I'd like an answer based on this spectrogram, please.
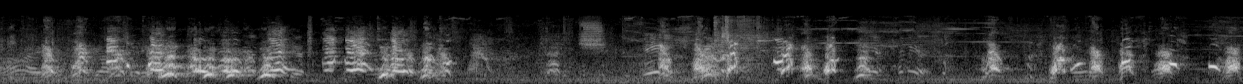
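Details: Dogs at a morning dog park, eager for cookies from a familiar visitor approaching, give quick overlapping barks and high yips in uneven bursts while people talk nearby throughout.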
